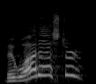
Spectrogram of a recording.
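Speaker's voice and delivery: high, disbelieving squeak; incredulous. Pretend. Teacher mock-questions Esther's odd choice, high and incredulous. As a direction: act baffled by her choice.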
